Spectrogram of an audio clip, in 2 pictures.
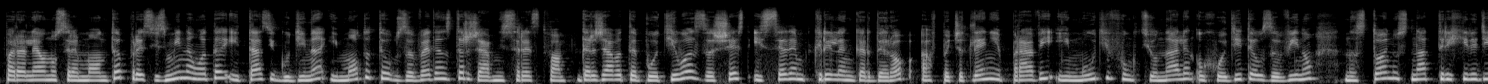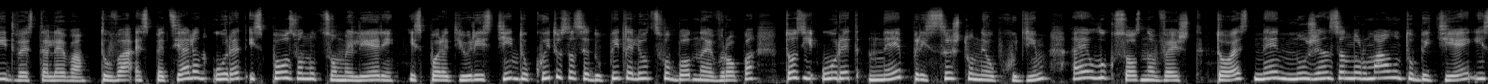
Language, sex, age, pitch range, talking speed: Bulgarian, female, 20-39, 195-260 Hz, 145 wpm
